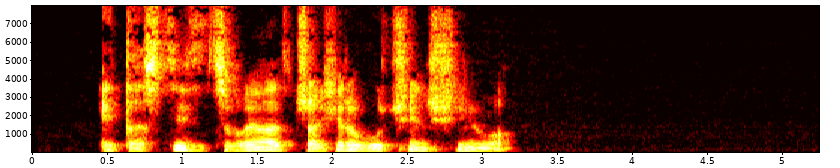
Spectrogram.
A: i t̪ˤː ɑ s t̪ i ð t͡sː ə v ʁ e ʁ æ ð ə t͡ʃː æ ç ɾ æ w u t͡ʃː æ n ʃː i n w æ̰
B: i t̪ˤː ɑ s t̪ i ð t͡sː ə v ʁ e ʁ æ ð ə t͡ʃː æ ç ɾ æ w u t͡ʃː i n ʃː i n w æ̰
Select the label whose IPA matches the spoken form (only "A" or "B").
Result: B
